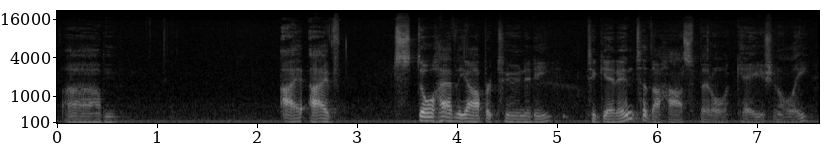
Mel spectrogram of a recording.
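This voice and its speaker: An older man giving a personal testimony to an audience at a live event, halting and deliberate, pausing mid-sentence. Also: on the low side, darkish tone. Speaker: guest speaker at a patient discussion event. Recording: noticeable background noise, live event.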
